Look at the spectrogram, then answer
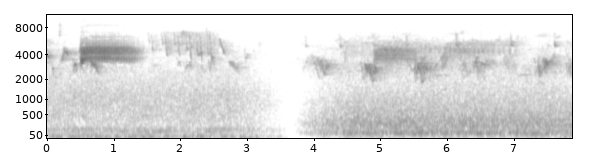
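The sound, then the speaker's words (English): A dense, lively chorus of many wild birds singing and chirping at once, with overlapping high calls over a steady natural background hiss, briefly dipping to near silence midway before resuming; recorded in spring 2004 at Sugarloaf Ridge State Park. “In 2004, you can hear what sounds like a rich and vibrant community of birds.”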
